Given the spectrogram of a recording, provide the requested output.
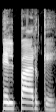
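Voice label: female, spanish; the Park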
